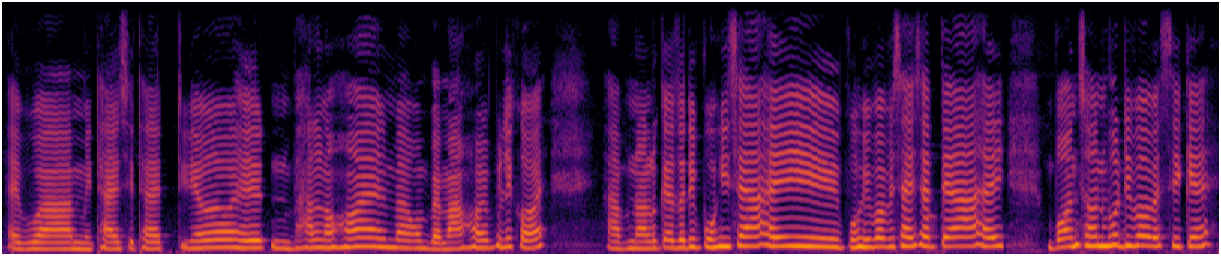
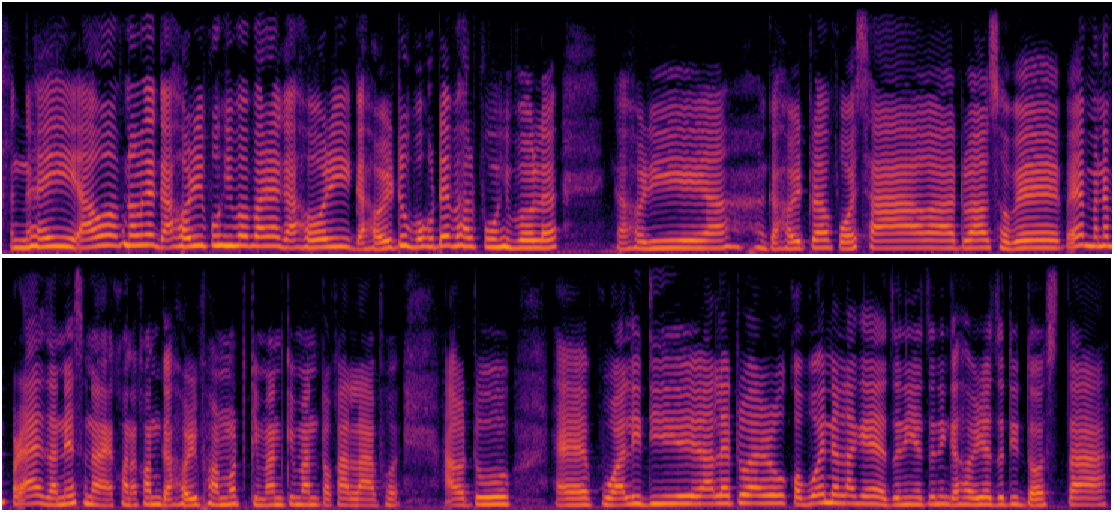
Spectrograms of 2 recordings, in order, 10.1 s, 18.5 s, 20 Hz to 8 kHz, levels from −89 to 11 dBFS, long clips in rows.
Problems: background sounds at intervals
